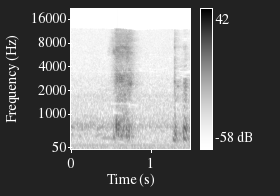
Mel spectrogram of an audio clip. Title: Funny dogs Slow Motion Dog Sneeze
